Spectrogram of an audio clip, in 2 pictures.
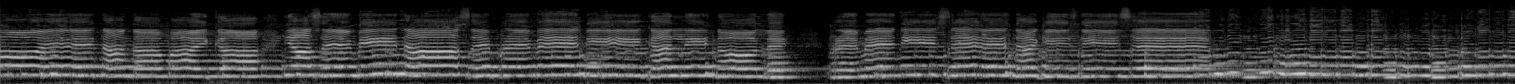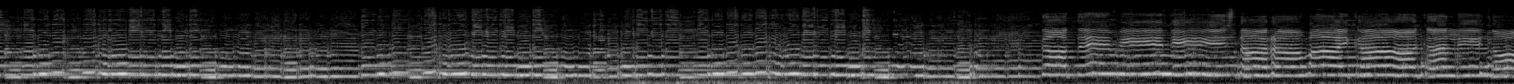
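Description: A girl sings a Bulgarian folk song, accompanied by a gadulka, a bowed folk fiddle. The singing stops briefly about eight seconds in. From about twelve seconds the gadulka plays a solo interlude with quick ornaments, and the singing returns near the end.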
